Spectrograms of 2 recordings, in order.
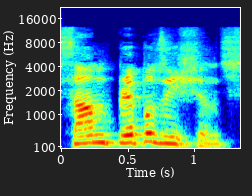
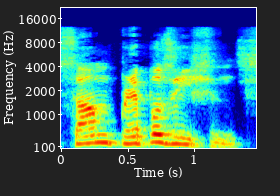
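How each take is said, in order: The two takes are said the same way.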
